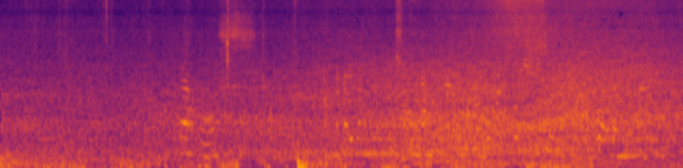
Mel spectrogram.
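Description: Street ambience on a wet road: a vehicle passes, its tyres hissing on the wet surface in a swell from about five seconds in, with a single knock near the middle.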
